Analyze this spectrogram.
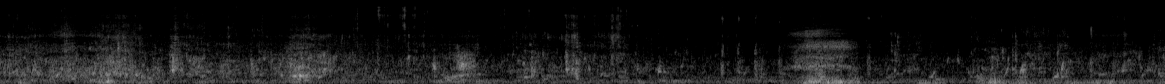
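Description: Seawater lapping and sloshing among concrete breakwater blocks, with scattered knocks and a louder splashing surge about eight seconds in.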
